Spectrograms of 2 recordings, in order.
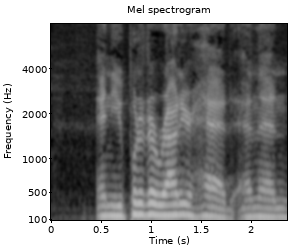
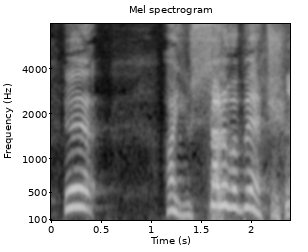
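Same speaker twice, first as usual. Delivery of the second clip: high, loud mock outrage; yelling and swearing; 10 semitones higher, 5 dB louder than usual. Pranked friend realizing what was done, yelling and swearing. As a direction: act out the pranked victim's outraged yell. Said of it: "he's, like, yelling and swearing at us".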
